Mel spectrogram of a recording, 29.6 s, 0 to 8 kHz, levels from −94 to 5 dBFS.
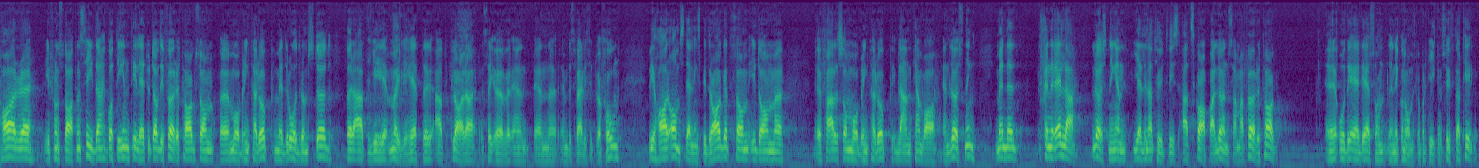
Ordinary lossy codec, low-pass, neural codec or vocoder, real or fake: none; none; codec, 16 kHz, 16 kbps, FunCodec, trained on LibriTTS, 50 frames a second; fake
